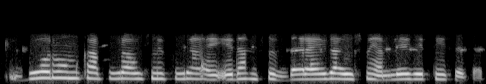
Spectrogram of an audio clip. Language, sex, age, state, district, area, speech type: Hindi, female, 30-45, Uttar Pradesh, Ghazipur, rural, conversation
